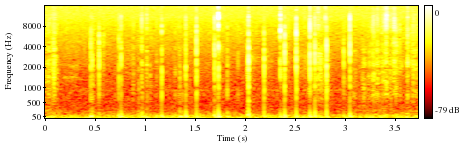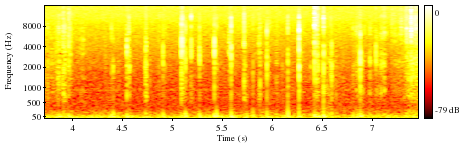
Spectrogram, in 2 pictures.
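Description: Long nails scratch across the rough, glittery wax coating of a solid, hand-sized red waxed amaryllis bulb. The result is a steady run of dry, crackly scratches and short bright clicks over a low rumble, each sound dying away almost instantly.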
